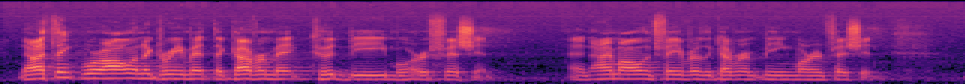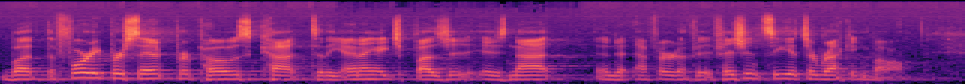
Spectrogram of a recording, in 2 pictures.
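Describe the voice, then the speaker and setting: A man's high-pitched voice at a very fast pace, with audible room echo. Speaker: medical researcher. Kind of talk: conference talk. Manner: animated.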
